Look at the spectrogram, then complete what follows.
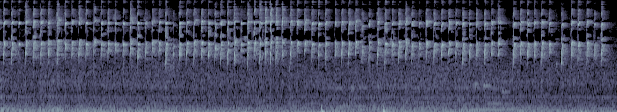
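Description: Lovebird ngekek: a long, fast chattering trill of sharp high chirps, about six a second, with brief breaks near the start and about ten seconds in. It stops shortly before the end.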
